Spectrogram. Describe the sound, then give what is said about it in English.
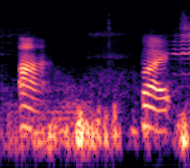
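Two high, quavering bleats from brand new baby goats on a farm, one near the start and another about a second later, with a low murmur of voices and rustling continuing in between. “We have new, brand new baby goats too. I hear them.”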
